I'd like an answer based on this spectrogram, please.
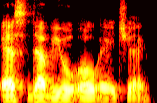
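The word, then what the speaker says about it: स्वाहा: have Omi Maha and even though it's spelled SV a in the transliteration all the Tibetans say SW like s w h a so that's that's basically what I'm going with all right so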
